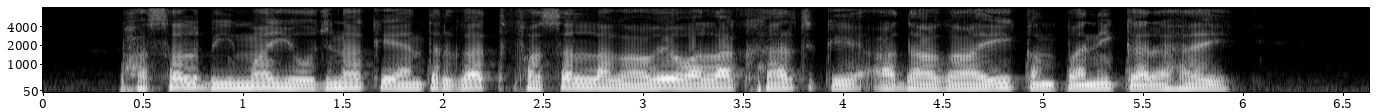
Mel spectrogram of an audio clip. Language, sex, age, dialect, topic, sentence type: Magahi, male, 18-24, Central/Standard, banking, statement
